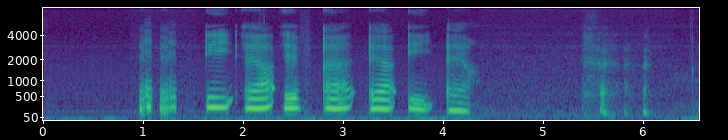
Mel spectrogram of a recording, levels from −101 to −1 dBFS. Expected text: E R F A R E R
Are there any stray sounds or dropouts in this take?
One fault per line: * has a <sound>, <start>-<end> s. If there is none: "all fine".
* has a laugh, 1.0-1.3 s
* has a laugh, 5.4-6.1 s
